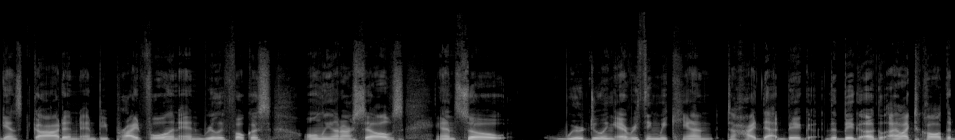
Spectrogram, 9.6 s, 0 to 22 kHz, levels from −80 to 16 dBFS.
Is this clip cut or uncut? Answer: uncut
